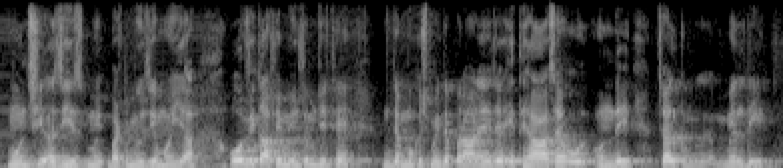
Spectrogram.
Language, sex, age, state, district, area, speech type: Dogri, male, 18-30, Jammu and Kashmir, Udhampur, urban, spontaneous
